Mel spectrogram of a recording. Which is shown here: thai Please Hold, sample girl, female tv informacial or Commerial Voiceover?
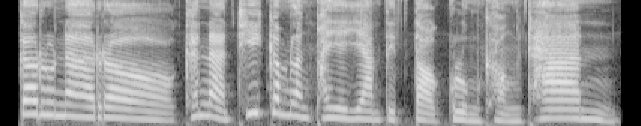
thai Please Hold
